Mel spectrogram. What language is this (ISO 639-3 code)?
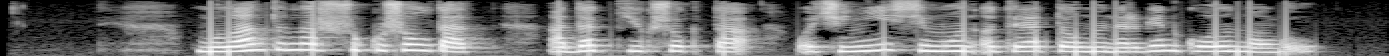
chm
